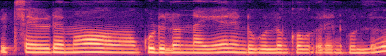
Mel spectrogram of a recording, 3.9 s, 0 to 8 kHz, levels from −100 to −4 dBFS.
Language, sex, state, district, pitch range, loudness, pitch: Telugu, female, Andhra Pradesh, Chittoor, 185-210 Hz, -15 LUFS, 195 Hz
